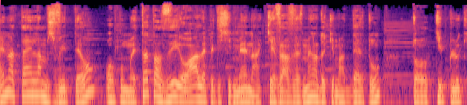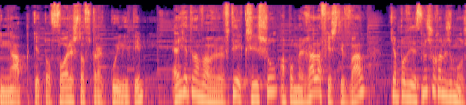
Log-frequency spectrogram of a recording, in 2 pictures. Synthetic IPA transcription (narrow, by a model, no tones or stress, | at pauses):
e̞nɐt̪ɐjlɐmzvit̪e̞o̞o̞pume̞t̪ɐt̪ɐðio̞ɐlɐepit̪içime̞nɐ̰ce̞vɾɐve̞vme̞nɐd̪ocimɐ̰nd̪eɾt̪u | t̪o̞cipluciŋɡɐpce̞t̪o̞fo̞ɾest̪oft̪ɾɐkuilit̪i | e̞ɾçe̞t̪enɐvɾɐvveft̪ie̞ksisuʔɐpo̞me̞ɣɐlɐfest̪ivɐl | ceɐpo̞ðie̞θniso̞ɾɣɐnizmus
